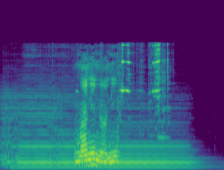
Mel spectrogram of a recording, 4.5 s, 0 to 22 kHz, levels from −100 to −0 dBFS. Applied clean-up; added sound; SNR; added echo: none; Bowed string instrument + Squeak; 4 dB; none.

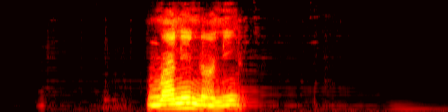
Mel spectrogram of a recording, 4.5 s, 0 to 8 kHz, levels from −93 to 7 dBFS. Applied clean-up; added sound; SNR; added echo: neural mask model DeepFilterNet 3.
